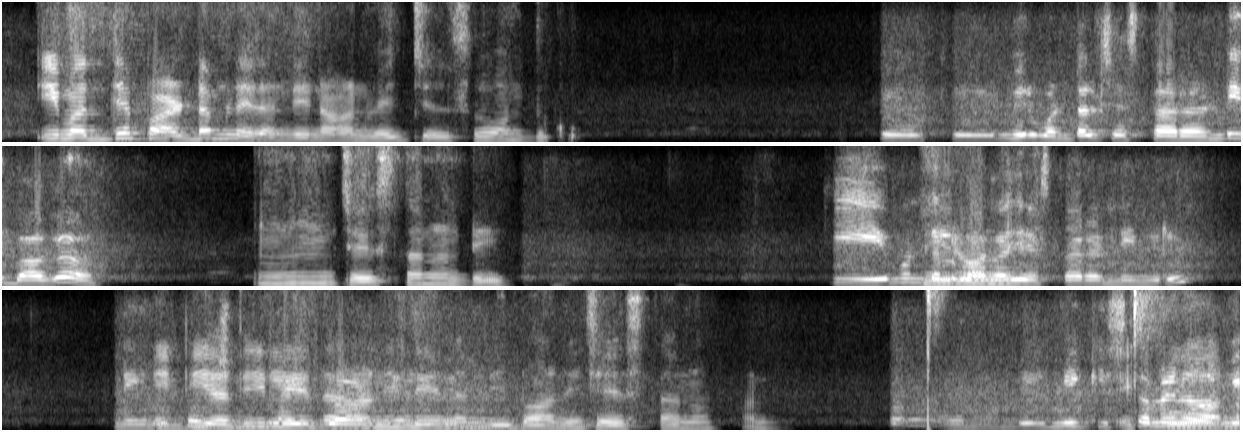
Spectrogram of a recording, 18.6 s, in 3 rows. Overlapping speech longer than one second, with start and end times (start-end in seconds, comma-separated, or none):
13.2-14.8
